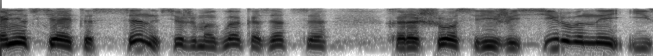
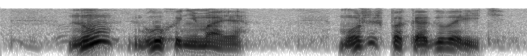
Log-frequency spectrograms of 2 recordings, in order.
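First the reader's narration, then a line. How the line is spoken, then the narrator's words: Quiet. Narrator (Russian): Тихо сказал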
